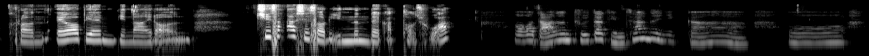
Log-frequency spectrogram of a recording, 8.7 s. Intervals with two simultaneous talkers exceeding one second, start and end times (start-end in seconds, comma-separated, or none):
none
